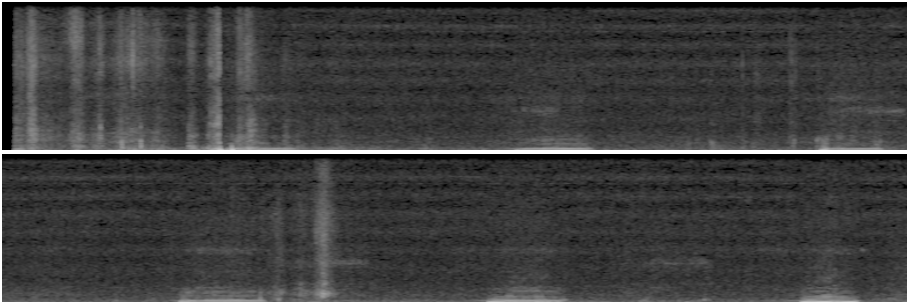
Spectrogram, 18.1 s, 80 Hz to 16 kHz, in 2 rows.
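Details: Kitten asleep cozy in bed: soft, short, buzzing snores about every three seconds, roughly 19 a minute, in a quiet room.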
